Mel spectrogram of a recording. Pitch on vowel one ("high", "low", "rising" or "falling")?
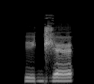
low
